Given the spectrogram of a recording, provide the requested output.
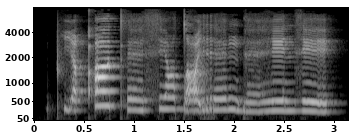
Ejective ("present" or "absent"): present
